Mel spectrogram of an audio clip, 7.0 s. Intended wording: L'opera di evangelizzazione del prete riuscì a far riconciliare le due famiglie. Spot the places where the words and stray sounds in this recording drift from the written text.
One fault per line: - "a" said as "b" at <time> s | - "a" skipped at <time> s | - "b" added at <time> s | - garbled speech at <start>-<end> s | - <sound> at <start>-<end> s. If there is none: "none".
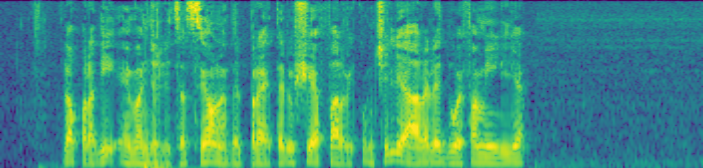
none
